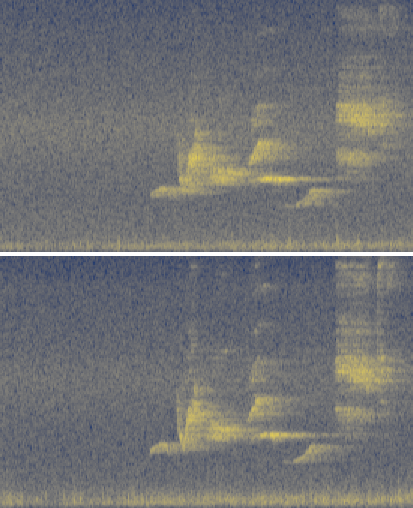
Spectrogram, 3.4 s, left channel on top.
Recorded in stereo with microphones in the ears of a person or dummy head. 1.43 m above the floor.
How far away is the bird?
About 3 m.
